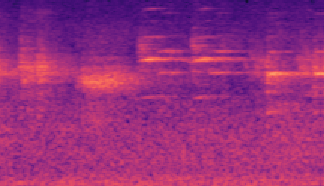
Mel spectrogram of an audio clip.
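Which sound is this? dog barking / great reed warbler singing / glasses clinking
great reed warbler singing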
